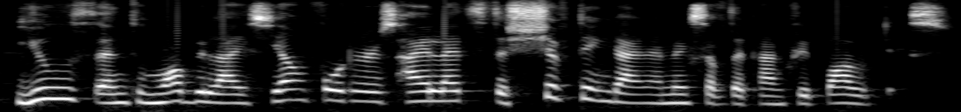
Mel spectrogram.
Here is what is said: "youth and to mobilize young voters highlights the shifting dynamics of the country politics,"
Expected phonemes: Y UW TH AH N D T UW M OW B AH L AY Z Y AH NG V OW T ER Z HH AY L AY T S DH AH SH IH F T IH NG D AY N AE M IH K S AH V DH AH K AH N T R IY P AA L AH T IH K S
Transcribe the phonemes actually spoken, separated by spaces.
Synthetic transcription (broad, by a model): Y UW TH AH N T UW M OW B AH L AY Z Y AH NG F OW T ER S HH AY L AY T S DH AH SH IH F T IH NG D AY N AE M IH K S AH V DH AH K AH N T R IY P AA L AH T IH K S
